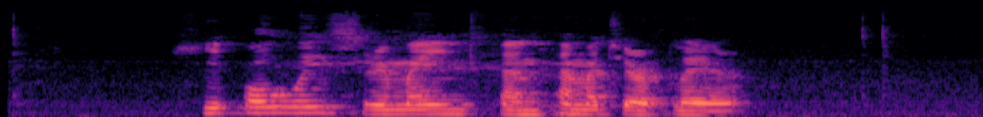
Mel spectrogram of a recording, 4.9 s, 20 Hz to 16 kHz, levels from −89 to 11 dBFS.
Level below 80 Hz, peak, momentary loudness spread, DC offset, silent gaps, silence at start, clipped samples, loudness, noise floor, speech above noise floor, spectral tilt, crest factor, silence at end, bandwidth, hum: -62 dBFS; -8 dBFS; 7 LU; under 0.1%; none; 1 s; under 0.1%; -24 LUFS; -63 dBFS; 40 dB; -7 dB/octave; 16 dB; 1.2 s; 9 kHz; none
